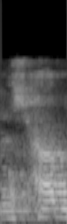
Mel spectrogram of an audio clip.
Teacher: حا وسط حلق سے نکالیں گے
